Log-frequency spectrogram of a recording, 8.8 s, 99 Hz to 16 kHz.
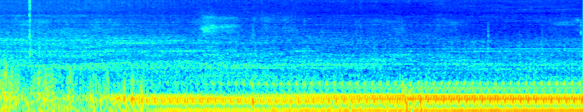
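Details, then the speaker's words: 1991 Nissan Laurel Medalist Twin Cam started and idling, heard up front; smooth even low rumble, no valve or belt noise; engine healthy. "It's really, really quiet up front. No valve noise or belt noise or anything like that to worry about."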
